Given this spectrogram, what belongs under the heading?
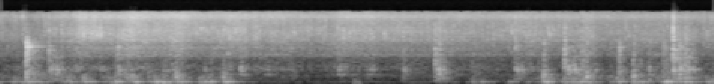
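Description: Chopped onion sizzles in hot oil with bay leaf and black cumin for a fish curry, a steady frying hiss punctuated by scraping stirs and clinks of a utensil throughout.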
